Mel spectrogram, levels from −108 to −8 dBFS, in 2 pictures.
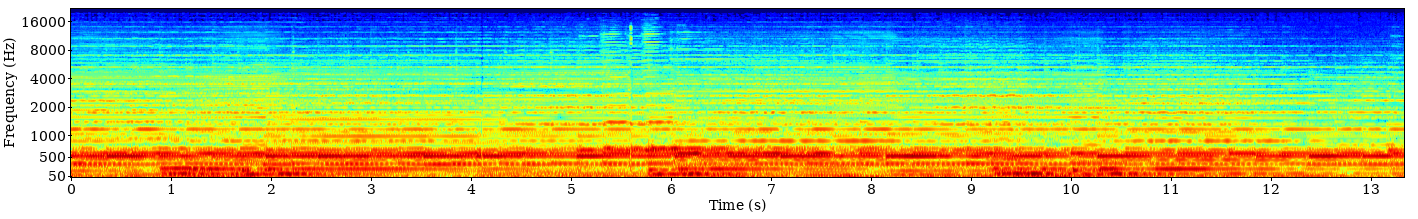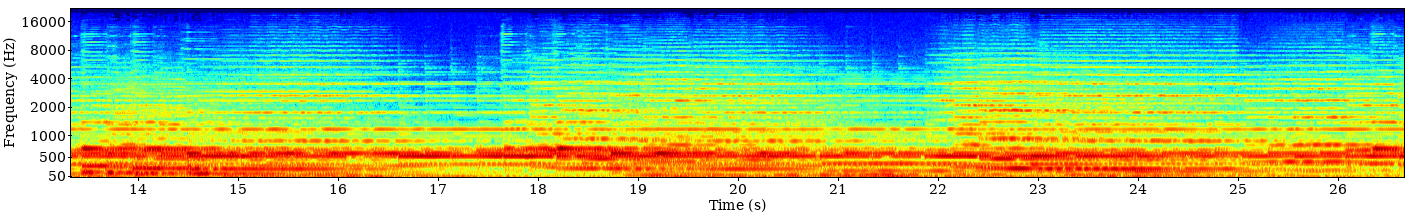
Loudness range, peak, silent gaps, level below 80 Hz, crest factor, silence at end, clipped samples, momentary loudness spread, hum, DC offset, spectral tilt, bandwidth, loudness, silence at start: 2 LU; -2 dBFS; none; -28 dBFS; 14 dB; 0 s; under 0.1%; 5 LU; none; under 0.1%; -7.5 dB/octave; 12.5 kHz; -16 LUFS; 0 s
